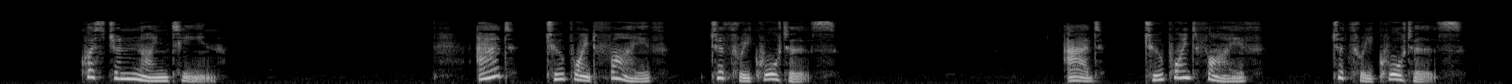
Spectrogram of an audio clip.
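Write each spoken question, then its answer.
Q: Add 2.5 to 3/4.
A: 3.25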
